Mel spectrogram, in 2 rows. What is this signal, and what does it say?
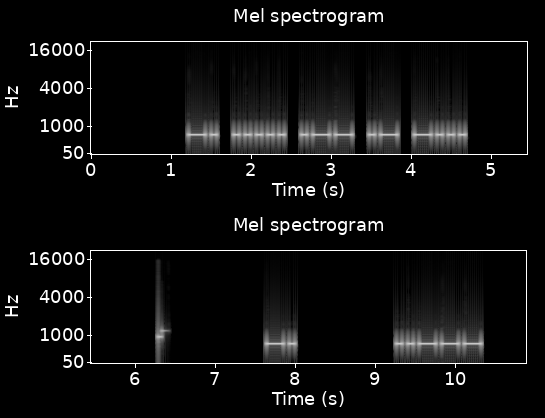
Morse code, heard as a keyed tone, about 17 wpm, spaced as for 12 wpm, 700 Hz. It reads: N5WAB N2
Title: USA Call Signs - 5 Characters - 6x Character Spacing - 17wpm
